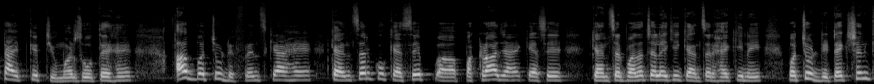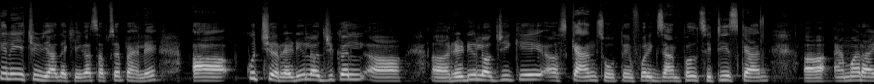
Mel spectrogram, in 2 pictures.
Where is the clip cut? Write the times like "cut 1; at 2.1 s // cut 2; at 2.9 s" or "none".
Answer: cut 1; at 3.2 s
